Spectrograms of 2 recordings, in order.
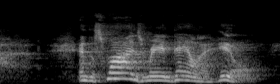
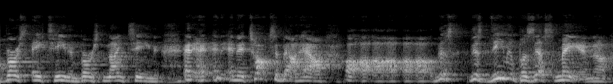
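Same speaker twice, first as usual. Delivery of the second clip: ordinary talk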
